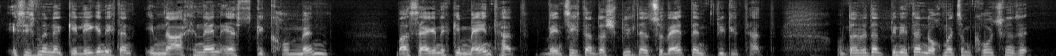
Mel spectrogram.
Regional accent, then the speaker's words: Austria; wie wir Österreicher gelegentlich auch in unserem Dialekt oder anderweitig sprechen.

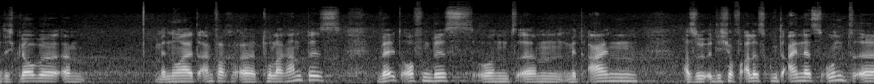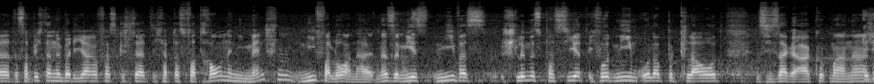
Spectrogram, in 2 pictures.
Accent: Belarus; ich habe einen ausländischen Background. Ich komme aus Weißrussland ursprünglich

